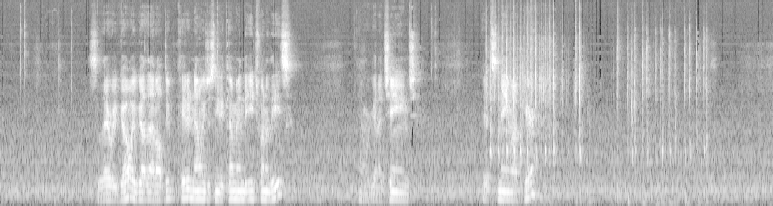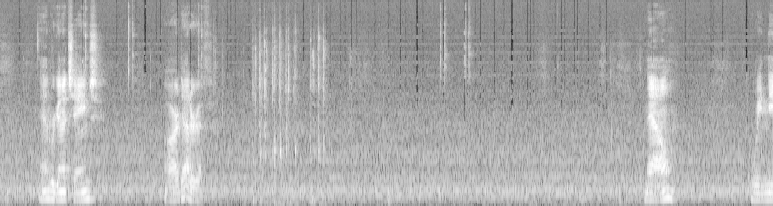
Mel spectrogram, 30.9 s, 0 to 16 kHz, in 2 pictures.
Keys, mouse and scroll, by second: 9.9-11.5 typing.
